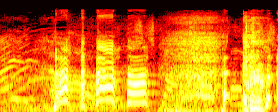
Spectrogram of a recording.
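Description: A man with a mild cold gives a short cough amid bursts of breathy chuckling and throat sounds, close to the microphone.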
